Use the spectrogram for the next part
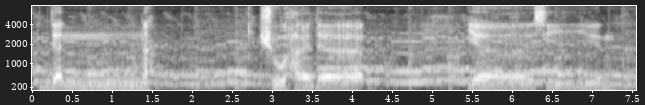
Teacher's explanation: Huruf jim, shim, ya keluar dari tengah lidah menyentuh langit-langit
